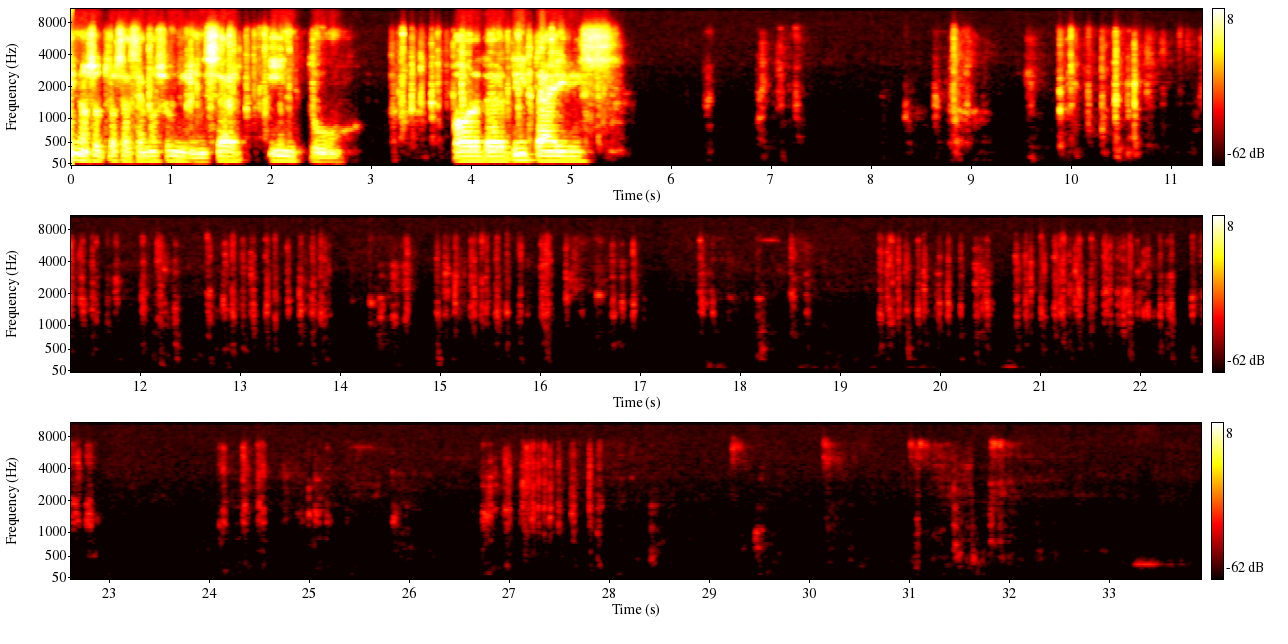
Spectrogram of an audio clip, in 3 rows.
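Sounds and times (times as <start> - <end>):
keyboard typing: 0.0 - 5.4, 6.3 - 7.4, 8.3 - 23.0, 24.1 - 26.0, 26.7 - 28.5.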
